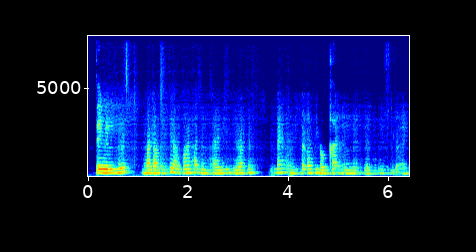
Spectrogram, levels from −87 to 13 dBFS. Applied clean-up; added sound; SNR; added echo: neural mask model DeepFilterNet 3.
